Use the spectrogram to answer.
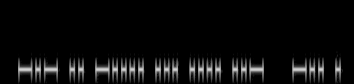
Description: Morse code, heard as a keyed tone, about 28 wpm, 700 Hz. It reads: KI6SHU DE
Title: USA Callsign DE Callsign - 6 Characters - 28wpm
